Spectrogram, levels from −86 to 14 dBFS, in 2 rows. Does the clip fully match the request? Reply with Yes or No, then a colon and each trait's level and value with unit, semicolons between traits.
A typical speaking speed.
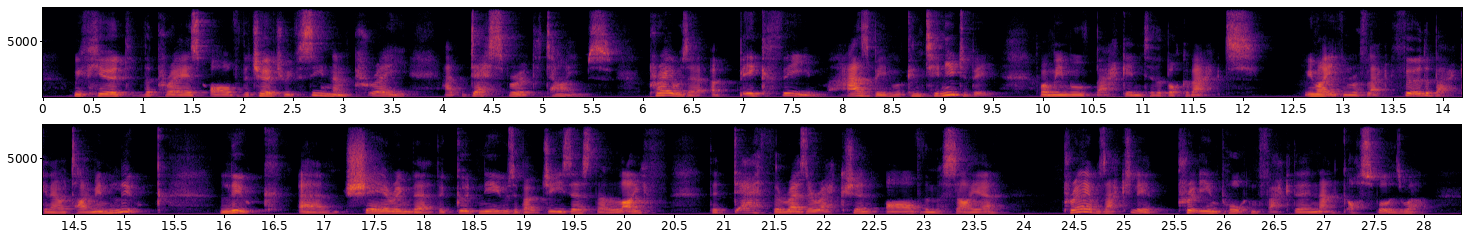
Yes: average, 160 wpm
